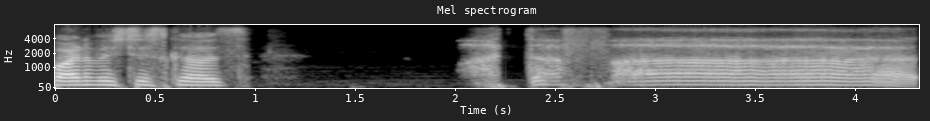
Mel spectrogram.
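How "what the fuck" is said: very quiet mutter under the breath, "fuck" drawn out. The storyteller voices Barnabas reacting to the crinkling sound, muttering under breath. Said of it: "just under his breath".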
